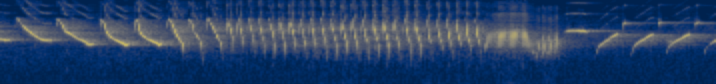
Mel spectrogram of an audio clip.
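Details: Training song of a canary: a few drooping whistles, then a long rapid rolling trill. A short buzzy note follows before more slurred high whistles.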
